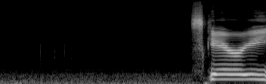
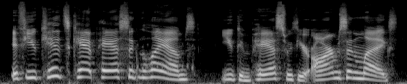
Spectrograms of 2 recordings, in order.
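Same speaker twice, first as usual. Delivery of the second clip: ordinary talk, nothing marked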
